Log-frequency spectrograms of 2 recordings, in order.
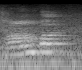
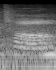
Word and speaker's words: tomb: right should that be Tom but no but yeah it's pronounced tuned that's how it's pronounced it's not pronounced Tom but it's pronounced tomb because the B is silent and the O goes ooh so see you don't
